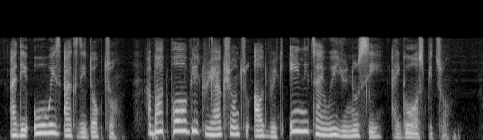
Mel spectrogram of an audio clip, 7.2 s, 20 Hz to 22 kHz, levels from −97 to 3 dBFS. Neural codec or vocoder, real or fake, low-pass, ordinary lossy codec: none; real; 7.2 kHz; none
